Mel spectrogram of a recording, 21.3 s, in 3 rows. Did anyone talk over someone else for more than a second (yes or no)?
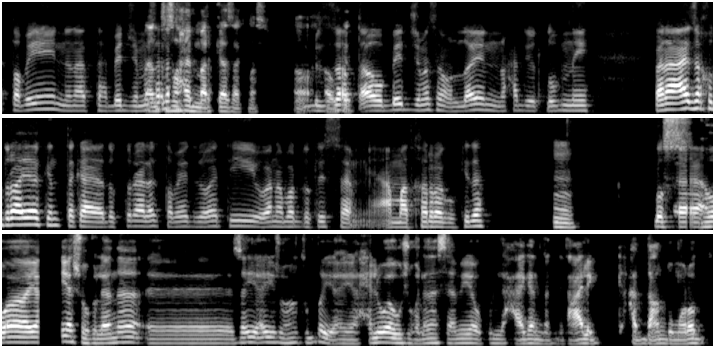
no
